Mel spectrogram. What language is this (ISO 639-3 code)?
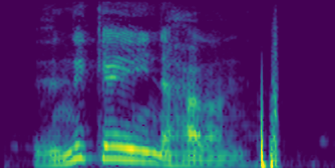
kab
